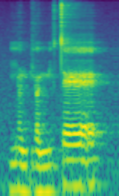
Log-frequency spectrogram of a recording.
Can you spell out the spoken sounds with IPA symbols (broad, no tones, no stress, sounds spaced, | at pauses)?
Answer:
j ə̃ bʲ ɒ mʲ u t ɛː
